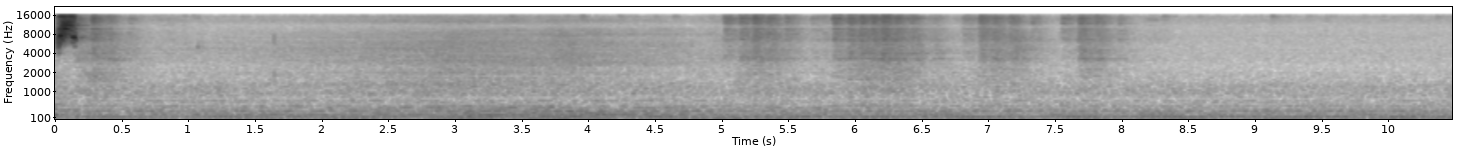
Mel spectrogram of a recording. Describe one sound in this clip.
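A small metal tool scrapes lightly against a hard surface.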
